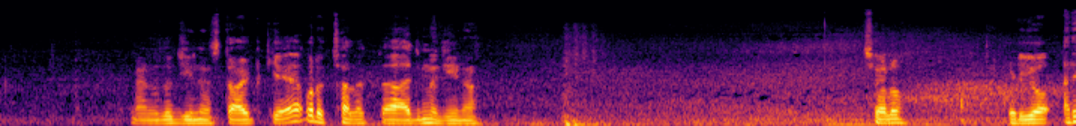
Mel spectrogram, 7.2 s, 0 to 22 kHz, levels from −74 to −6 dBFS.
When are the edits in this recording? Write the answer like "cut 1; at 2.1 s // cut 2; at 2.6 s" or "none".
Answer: none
